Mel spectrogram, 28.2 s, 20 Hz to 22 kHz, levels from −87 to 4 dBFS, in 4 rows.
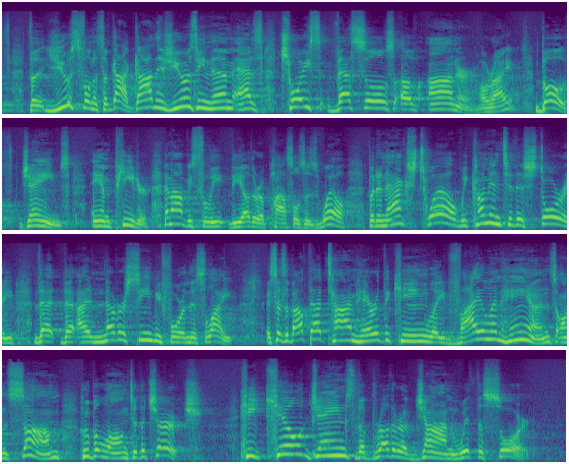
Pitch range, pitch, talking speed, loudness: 180-245 Hz, 210 Hz, 155 wpm, -16 LUFS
